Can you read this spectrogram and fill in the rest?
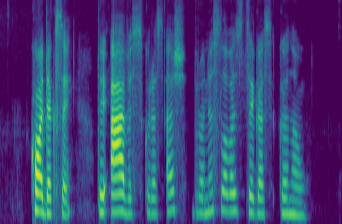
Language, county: Lithuanian, Kaunas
